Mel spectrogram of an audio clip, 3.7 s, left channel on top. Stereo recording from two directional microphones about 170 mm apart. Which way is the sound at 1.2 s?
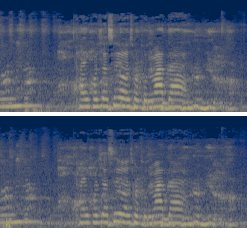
30° left (ahead or behind).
